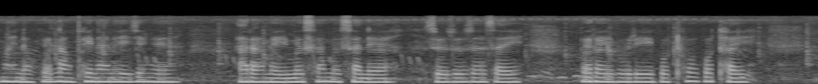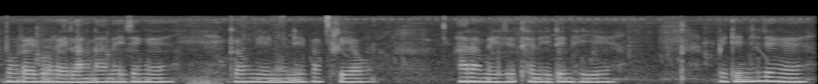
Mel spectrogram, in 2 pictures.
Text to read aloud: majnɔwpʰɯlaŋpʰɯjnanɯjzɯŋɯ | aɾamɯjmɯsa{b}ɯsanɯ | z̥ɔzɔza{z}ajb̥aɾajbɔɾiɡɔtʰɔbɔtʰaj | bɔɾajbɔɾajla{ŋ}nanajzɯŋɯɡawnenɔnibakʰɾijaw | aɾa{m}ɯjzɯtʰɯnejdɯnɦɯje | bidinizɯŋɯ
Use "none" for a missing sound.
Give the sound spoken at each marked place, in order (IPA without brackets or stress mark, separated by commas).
m, z, ŋ, m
